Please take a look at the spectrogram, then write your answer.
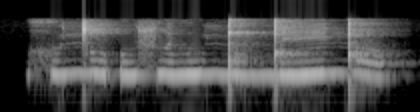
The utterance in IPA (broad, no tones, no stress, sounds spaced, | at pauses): x ʊ ŋ͡ǀ o ʔ o sʷ ɛ ð u ŋ͡ǃ o ŋ͡ǃ eː ŋ͡ǃ ɔ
